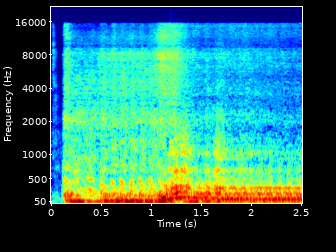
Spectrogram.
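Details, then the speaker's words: SN95 Mustang GT with Gen 3 Coyote V8 swap, control pack and new harness, first start: fuel pump primes 2-3 seconds, catches almost instantly, flares briefly, settles to a steady even idle near 1200-1300 rpm; clean healthy start. "So pumps kicked on like normal, did the little 2-3 second to build up pressure,"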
